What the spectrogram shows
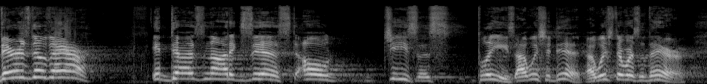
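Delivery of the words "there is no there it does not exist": raised, higher, hollered yell. Addressing the crowd, repeating the point, yelling again. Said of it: "but I want to do it again".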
